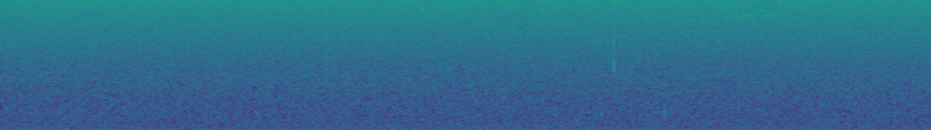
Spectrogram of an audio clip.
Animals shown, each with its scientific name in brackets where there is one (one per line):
Blackburnian Warbler (Setophaga fusca)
